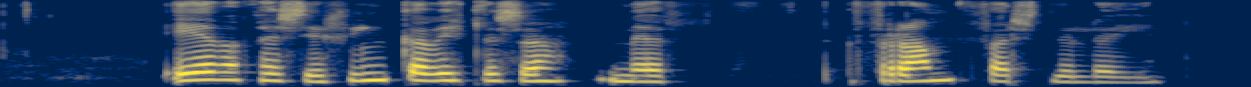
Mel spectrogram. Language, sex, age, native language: Icelandic, female, 40-49, Icelandic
